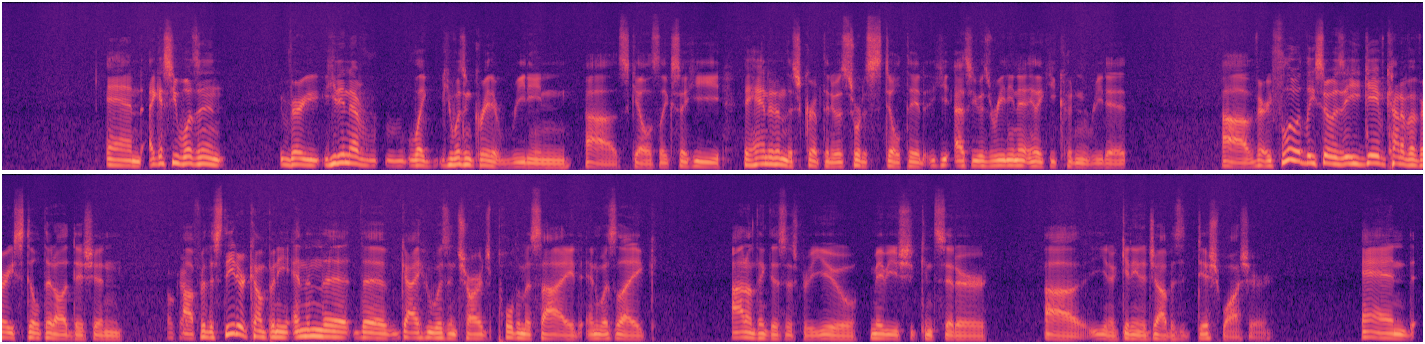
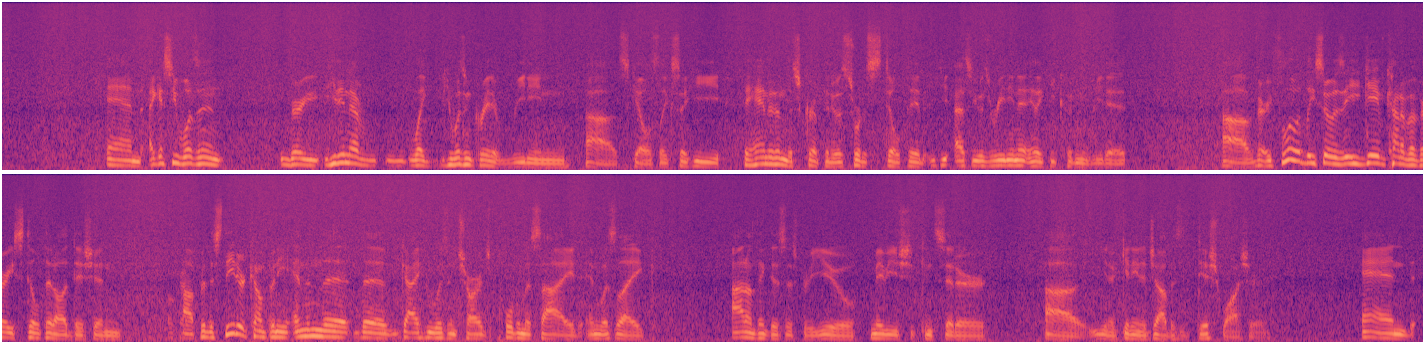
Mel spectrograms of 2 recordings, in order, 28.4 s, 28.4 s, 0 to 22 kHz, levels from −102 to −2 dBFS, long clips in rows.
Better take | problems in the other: first | hiss; loud; throughout; 5 dB below the speech; faint in the first

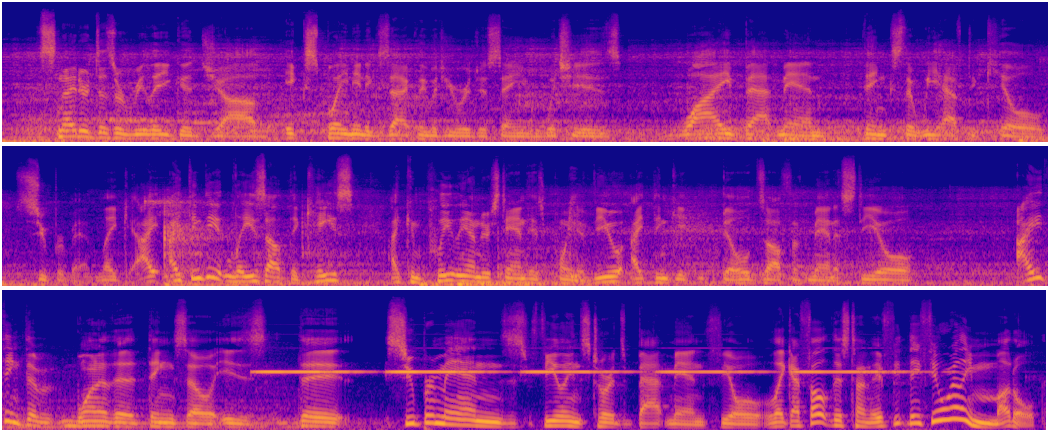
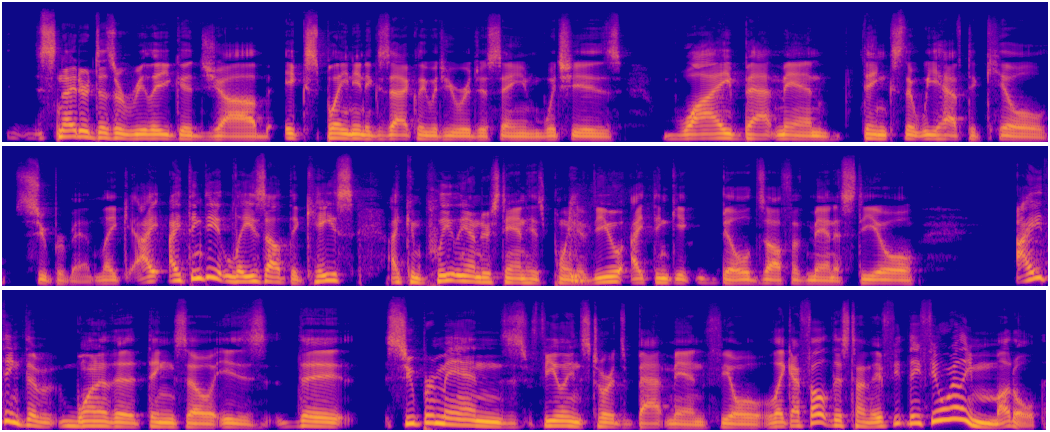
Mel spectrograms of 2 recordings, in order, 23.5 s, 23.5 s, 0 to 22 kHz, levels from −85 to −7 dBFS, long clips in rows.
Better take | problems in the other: second | household noises; loud; throughout; 4 dB below the speech

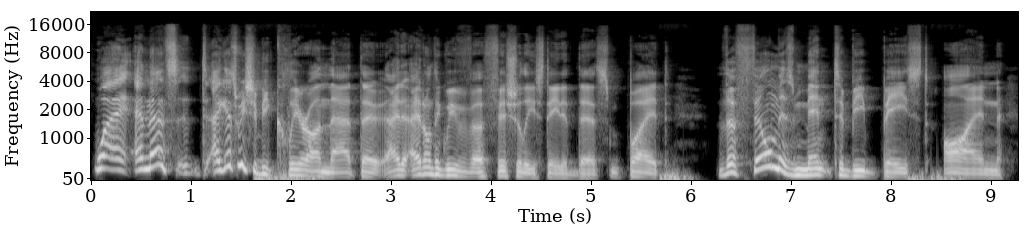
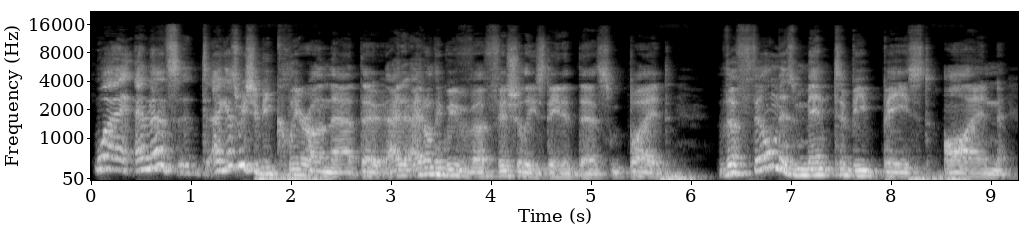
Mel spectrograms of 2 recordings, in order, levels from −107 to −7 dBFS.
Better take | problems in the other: first | off-mic speech; far // room echo; very slight; dies away in 0.3 s

